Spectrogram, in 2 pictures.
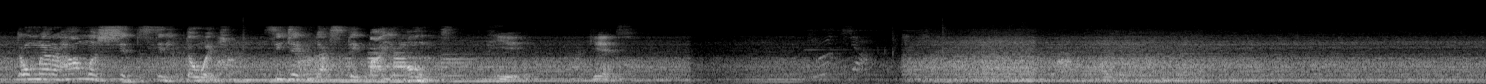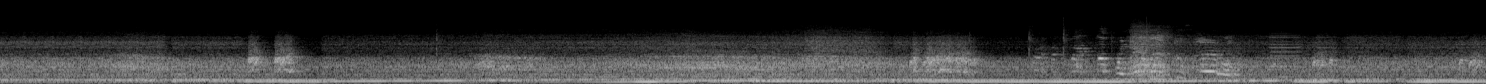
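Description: A truck engine hums and drones through a television speaker, rising and falling in pitch as gears change.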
